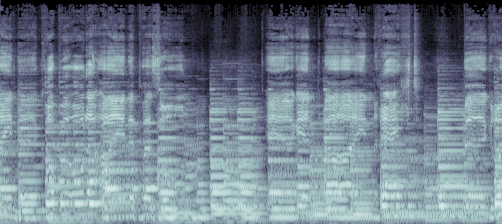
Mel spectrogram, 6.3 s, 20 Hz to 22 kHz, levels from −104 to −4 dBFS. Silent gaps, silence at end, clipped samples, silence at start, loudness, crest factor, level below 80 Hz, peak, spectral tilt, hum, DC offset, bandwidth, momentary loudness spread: none; 0 s; under 0.1%; 0 s; -17 LUFS; 18 dB; -44 dBFS; 0 dBFS; -3 dB/octave; none; under 0.1%; over 20 kHz; 5 LU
